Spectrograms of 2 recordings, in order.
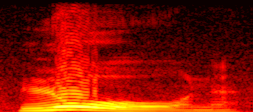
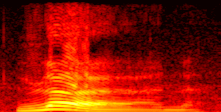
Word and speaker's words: lawn: The correct is this. Lawn, lawn, lawn, lawn, lawn. Okay, I'm going to the N sound when my lips are still in this position. Lawn. The other word, learn, learn, learn. Do not do this. Lawn, lawn, lawn. Okay, that's wrong.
